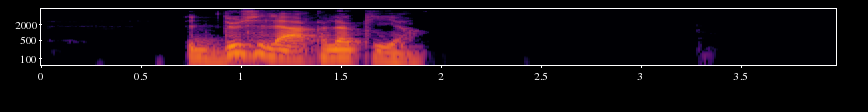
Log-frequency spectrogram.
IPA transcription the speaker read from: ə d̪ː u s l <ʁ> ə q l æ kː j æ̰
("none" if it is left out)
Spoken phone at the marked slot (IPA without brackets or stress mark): ʕ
